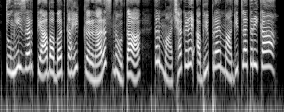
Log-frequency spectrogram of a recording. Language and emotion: Marathi, disgusted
